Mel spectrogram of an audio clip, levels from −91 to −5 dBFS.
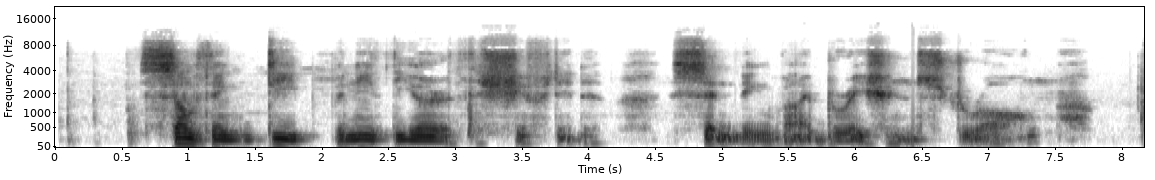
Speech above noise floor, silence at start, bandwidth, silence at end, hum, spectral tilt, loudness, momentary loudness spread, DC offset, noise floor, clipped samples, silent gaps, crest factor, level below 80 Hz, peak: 32 dB; 0.55 s; 10.5 kHz; 0.4 s; none; -3 dB/octave; -20 LUFS; 19 LU; under 0.1%; -53 dBFS; under 0.1%; none; 20 dB; -66 dBFS; -2 dBFS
